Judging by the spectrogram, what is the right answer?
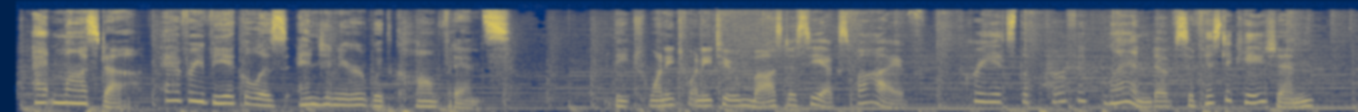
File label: Automotive, Quick Energetic Female Voiceover for Car Auto Dealership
